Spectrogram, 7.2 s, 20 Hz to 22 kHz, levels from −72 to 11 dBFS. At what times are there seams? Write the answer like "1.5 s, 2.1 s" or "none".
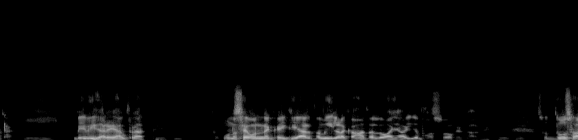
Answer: none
